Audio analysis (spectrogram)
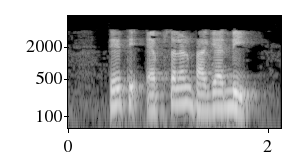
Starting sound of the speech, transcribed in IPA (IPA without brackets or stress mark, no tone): t̪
